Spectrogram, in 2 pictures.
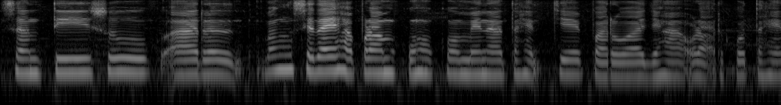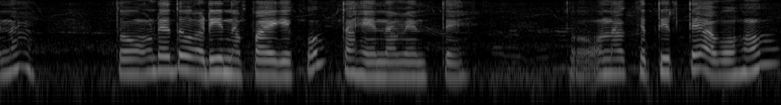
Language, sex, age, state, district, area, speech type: Santali, female, 45-60, Jharkhand, Bokaro, rural, spontaneous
